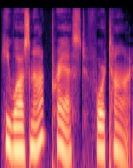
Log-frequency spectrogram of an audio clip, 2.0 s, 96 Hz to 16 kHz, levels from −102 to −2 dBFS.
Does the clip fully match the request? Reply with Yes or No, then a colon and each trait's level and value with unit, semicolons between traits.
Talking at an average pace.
Yes: average, 180 wpm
